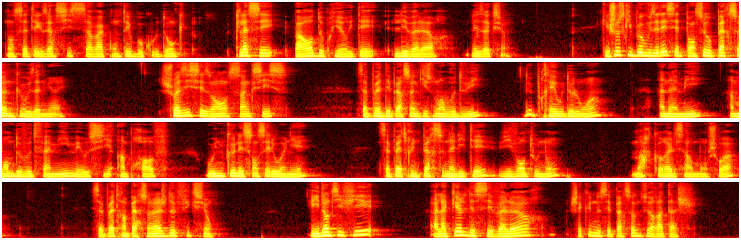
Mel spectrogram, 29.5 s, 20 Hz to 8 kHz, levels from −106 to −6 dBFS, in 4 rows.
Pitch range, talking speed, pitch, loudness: 125-150 Hz, 195 wpm, 130 Hz, -25 LUFS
